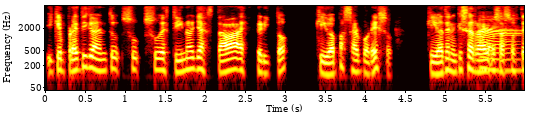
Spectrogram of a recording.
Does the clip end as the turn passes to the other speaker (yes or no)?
no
